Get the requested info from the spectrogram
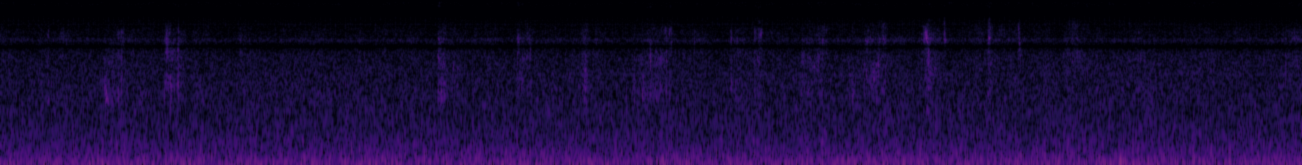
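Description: Near silence: a low background hush with a few faint, very short high-pitched ticks scattered through it, the strongest about nine seconds in.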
